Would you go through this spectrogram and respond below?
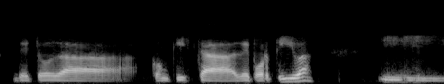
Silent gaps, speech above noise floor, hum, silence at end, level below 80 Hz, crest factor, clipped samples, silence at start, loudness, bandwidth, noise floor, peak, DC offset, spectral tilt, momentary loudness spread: none; 43 dB; none; 0 s; -72 dBFS; 18 dB; under 0.1%; 0.15 s; -23 LUFS; 4 kHz; -65 dBFS; -6 dBFS; under 0.1%; -5.5 dB/octave; 11 LU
